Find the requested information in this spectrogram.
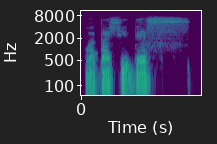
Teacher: en ocasiones las U finales no se mencionan, ¿sí? Watashi des, ahí en realidad se está escribiendo desu, pero solamente se dice des. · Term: mudas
